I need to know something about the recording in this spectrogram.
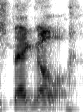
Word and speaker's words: Spagnuolo: Steve Spagnuolo.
